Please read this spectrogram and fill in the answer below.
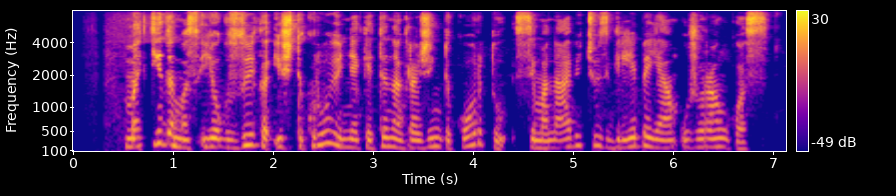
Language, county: Lithuanian, Šiauliai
